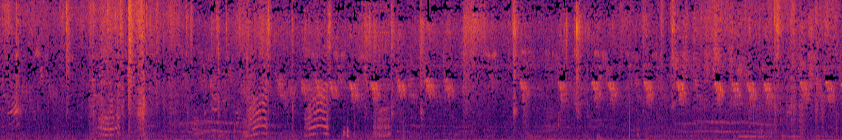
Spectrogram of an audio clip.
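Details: Kittens at dinner time; a few arched, harmonic meows rise and fall in the middle of the recording over a steady background of soft chirps, clatter and hiss.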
